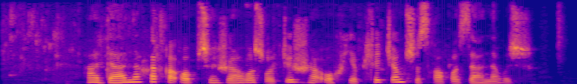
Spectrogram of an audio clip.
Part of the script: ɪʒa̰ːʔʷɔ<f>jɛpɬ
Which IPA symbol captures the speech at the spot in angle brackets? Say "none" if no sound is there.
x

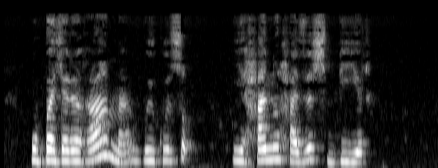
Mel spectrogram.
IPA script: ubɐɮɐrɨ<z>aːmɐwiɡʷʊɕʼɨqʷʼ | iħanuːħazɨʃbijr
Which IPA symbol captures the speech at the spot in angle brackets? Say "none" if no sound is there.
ʁ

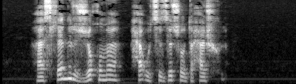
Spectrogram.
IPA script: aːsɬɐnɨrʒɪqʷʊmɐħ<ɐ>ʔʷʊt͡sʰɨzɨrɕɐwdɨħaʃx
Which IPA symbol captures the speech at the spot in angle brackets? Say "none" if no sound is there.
a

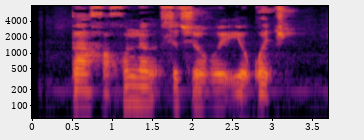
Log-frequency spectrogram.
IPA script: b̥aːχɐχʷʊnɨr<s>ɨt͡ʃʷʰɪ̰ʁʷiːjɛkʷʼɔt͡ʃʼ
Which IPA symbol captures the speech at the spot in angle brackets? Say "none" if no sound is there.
s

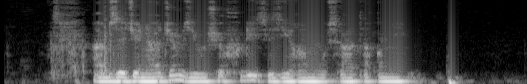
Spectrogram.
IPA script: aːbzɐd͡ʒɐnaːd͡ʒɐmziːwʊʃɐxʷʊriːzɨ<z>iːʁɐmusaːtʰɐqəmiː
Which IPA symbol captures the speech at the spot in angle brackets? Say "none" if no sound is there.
z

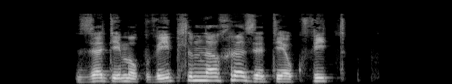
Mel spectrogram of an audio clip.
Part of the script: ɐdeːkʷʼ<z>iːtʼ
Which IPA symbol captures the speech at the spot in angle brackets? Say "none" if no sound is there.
v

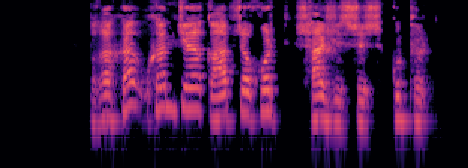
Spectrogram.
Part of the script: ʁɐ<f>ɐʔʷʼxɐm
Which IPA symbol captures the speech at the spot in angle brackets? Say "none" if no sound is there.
x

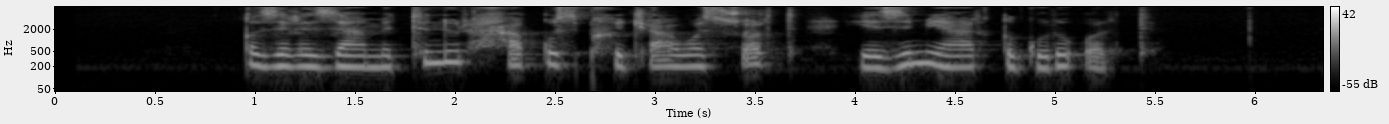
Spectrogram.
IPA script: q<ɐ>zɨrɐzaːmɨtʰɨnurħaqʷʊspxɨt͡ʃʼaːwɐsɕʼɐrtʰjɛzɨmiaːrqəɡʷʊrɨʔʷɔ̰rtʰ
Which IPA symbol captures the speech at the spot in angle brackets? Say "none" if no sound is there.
ə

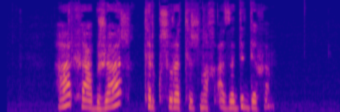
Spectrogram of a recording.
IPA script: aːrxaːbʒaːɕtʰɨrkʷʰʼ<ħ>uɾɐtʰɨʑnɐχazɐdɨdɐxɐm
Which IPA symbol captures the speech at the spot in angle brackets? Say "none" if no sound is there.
s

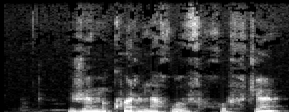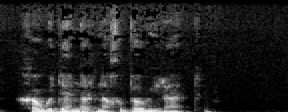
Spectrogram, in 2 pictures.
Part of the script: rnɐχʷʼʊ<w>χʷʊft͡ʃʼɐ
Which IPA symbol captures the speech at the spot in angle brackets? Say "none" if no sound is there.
v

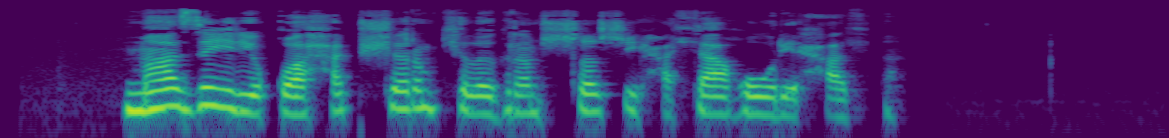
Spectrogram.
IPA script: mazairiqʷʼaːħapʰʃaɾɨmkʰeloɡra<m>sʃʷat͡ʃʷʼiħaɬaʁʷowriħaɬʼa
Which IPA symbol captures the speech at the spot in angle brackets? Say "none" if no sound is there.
m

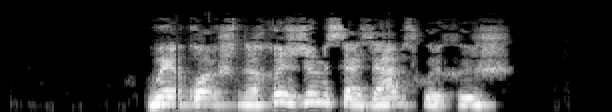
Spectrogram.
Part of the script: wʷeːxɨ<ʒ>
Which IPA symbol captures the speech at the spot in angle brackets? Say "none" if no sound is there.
ʒ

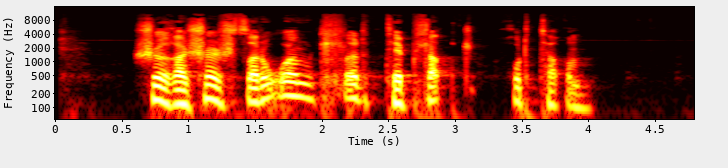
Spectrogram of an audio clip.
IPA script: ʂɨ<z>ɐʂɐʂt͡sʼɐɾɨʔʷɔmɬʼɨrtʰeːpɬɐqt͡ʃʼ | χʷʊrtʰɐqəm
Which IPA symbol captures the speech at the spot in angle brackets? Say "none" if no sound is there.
ʁ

